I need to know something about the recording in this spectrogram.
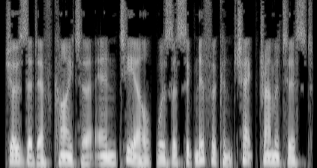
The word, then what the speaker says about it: Josef Kajetán Tyl: Josef Kajetán Tyl, the 4th of February 1808 to the 11th of July 1856, Czech pronunciation, Josef Kajetán Tyl, was a significant Czech dramatist, writer, and actor.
